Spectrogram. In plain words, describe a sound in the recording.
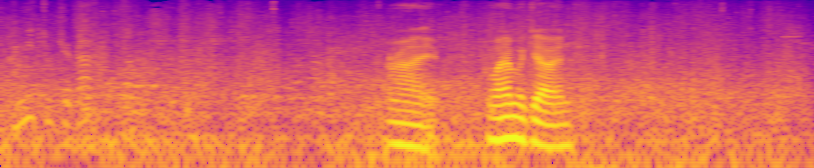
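Footsteps crunch quickly on snowy stone.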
